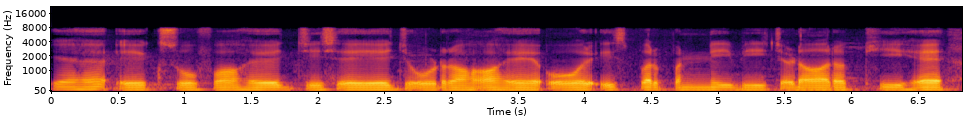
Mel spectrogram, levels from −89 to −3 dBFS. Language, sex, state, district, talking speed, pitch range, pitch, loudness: Hindi, male, Uttar Pradesh, Saharanpur, 150 wpm, 95-100 Hz, 95 Hz, -18 LUFS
